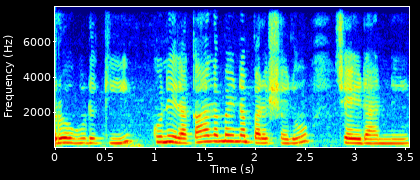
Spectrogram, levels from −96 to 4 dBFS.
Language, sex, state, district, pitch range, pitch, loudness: Telugu, female, Andhra Pradesh, Krishna, 250-315 Hz, 260 Hz, -14 LUFS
